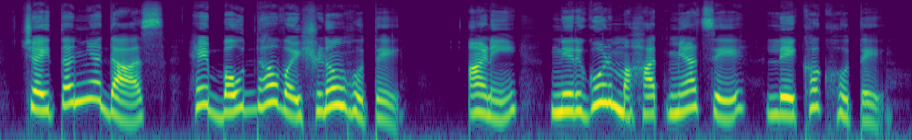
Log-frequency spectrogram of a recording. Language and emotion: Marathi, neutral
